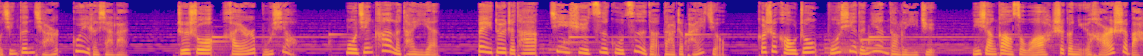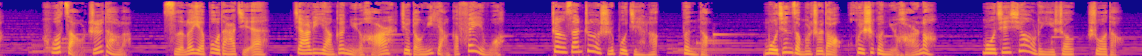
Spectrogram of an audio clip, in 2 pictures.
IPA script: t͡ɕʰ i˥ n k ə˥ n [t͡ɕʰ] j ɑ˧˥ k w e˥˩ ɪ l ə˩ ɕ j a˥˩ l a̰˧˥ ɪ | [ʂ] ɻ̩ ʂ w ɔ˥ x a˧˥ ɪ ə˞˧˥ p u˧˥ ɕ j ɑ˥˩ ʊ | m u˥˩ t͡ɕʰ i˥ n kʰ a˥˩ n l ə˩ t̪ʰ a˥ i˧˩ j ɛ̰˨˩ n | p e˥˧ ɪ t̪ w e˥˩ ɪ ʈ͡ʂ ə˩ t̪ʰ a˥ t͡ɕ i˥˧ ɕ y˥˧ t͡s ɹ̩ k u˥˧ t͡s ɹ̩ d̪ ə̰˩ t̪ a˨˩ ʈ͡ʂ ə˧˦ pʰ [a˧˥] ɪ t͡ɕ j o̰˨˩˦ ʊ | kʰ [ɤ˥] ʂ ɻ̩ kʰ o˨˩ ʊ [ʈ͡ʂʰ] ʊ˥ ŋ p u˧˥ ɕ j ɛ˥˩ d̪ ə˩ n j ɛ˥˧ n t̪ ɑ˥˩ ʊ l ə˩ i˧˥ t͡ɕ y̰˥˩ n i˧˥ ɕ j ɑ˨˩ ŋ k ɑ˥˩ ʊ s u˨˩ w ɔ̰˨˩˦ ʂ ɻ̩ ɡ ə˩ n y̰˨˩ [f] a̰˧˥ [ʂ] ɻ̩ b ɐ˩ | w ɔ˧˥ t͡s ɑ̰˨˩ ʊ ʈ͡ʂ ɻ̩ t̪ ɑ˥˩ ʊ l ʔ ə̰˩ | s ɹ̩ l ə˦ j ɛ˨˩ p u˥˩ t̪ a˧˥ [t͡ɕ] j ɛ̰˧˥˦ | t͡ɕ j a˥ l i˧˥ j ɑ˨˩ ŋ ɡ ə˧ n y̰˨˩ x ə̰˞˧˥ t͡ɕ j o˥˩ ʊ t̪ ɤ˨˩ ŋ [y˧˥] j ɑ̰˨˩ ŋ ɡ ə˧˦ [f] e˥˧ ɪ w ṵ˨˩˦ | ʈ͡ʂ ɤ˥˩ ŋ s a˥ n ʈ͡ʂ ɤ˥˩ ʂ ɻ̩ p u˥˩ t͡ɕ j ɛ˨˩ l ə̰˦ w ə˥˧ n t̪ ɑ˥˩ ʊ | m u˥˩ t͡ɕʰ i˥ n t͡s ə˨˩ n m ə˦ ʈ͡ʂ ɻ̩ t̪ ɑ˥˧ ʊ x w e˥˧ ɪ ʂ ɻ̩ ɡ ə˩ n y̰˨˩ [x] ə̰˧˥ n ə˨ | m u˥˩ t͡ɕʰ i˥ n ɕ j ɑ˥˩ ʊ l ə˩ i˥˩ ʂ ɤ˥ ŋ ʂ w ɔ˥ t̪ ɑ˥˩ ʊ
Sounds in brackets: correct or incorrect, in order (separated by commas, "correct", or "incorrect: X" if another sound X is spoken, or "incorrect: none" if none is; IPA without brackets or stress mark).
correct, incorrect: ʈ͡ʂ, correct, incorrect: ɤ˨˩, incorrect: ʈ͡ʂ, incorrect: x, correct, correct, correct, correct, correct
